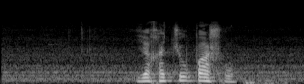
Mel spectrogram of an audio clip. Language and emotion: Russian, neutral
